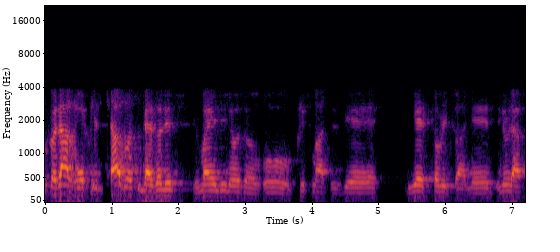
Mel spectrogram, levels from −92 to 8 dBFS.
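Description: Speech squeezed through the G.723.1 codec the whole way: nothing above 3.8 kHz, a narrow 250 Hz to 3.7 kHz band, and heavy hoarse, smeared consonants, which fits a roughly 6 kbit/s rate.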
